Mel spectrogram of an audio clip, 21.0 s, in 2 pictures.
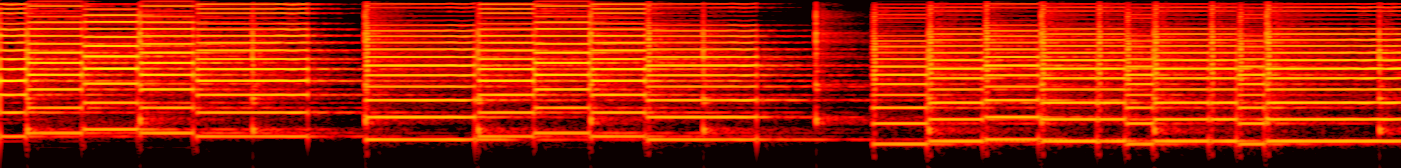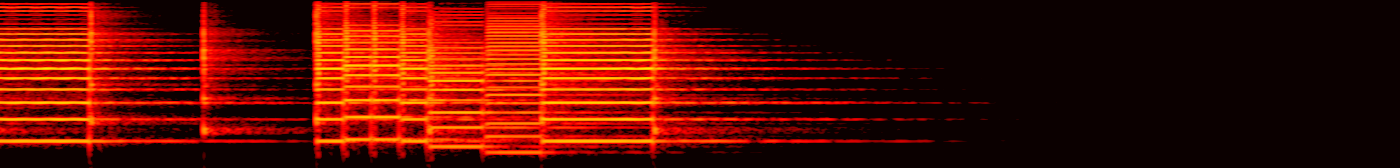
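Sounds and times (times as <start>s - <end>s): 
alto saxophone: 0.0s - 12.1s, 12.9s - 16.8s.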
